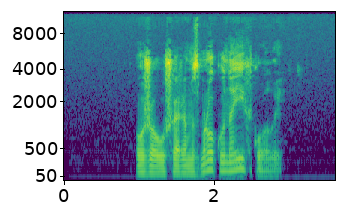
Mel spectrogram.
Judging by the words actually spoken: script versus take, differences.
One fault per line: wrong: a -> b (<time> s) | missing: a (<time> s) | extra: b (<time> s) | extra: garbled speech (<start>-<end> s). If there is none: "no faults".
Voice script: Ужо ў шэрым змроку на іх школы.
no faults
